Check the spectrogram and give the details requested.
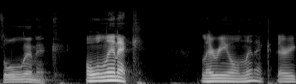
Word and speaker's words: Olynyk: It is August 16th, 2020, and I'm sitting across from Larry Olynyk. Did I say that right? Close. You got the accent on the wrong syllable. It's Olynyk.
